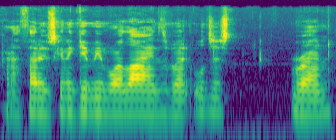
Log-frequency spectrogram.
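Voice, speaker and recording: Relaxed man commenting on gameplay. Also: mid-range voice, brisk, clean tone. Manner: relaxed, rambling, self-amused. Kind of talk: casual let's play commentary.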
